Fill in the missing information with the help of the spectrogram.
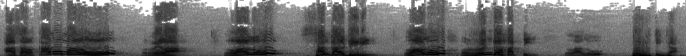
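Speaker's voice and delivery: loud, high preaching; full-force preaching. Real, not acted. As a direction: hammer each step home. (khotbah berapi-api, keras dan tinggi)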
